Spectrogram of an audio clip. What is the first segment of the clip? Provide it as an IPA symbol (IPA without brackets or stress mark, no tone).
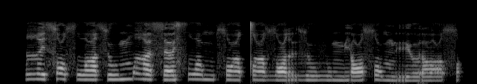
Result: ʁ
